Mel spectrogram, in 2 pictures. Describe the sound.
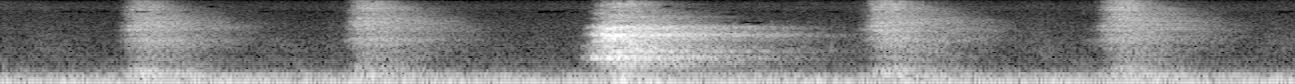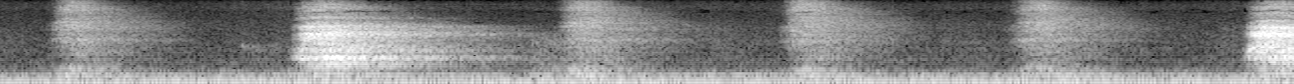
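Breathing exercise with sharp, quick inhales and exhales through the nose, repeated many times in a steady rhythm, each a short airy burst with a few louder ones.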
